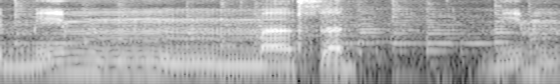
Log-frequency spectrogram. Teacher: nun mati bertemu dengan mim yang berharokat fathah ya yang dibacanya berarti meleburkan nun mati menjadi huruf mim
